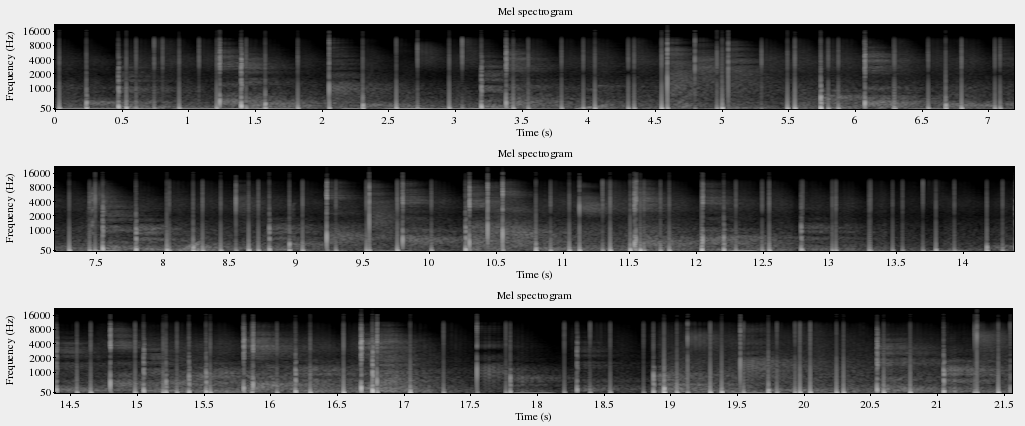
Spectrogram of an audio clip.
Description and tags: A series of synthesized sparks. From my Sparks sample pack.
electric, electro, electronic, glitch, noise, processed, spark, synth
